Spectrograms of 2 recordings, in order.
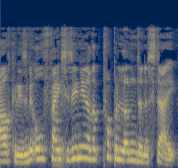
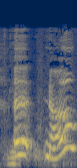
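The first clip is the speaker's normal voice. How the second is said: put-on innocent tone, much higher pitch; 7 semitones higher than usual. Retelling how Jez answered a woman at the till, Jez playing innocent. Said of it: "innocent face".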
